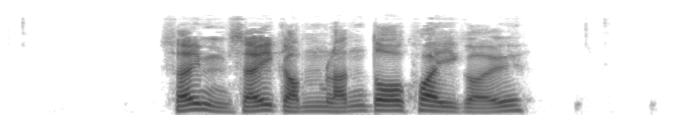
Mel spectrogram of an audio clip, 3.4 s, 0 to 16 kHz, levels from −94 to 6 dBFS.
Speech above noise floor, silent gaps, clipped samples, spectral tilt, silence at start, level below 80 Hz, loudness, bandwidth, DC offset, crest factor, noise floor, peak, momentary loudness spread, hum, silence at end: over 67 dB; none; under 0.1%; -5 dB/octave; 0.85 s; -76 dBFS; -23 LUFS; 9 kHz; under 0.1%; 22 dB; under -90 dBFS; -4 dBFS; 9 LU; none; 0.8 s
